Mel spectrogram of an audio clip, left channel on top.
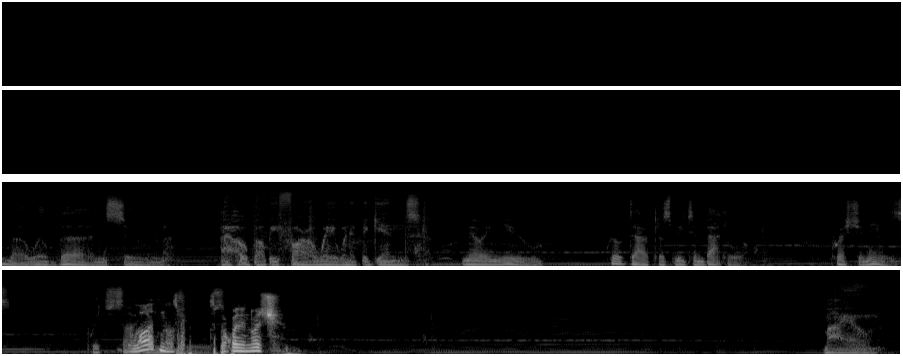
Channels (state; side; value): silent; left; digital silence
